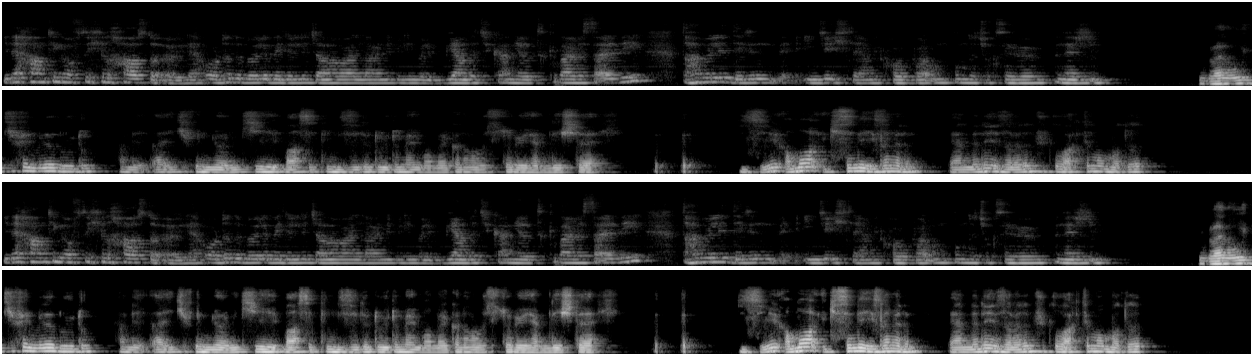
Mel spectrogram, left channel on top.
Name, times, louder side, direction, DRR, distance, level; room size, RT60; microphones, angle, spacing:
voice 1, 0.0-11.0, equal, 5° right, 2.7 m, -33 dB
voice 2, 12.0-13.4 13.7-18.6 19.9-21.7 22.0-23.9, right 5 dB, 65° right, 0.3 m, -18 dB
10.5 x 5.2 x 2.8 m
head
